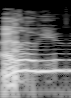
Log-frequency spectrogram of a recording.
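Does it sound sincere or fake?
fake. It sounds fake and insincere.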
